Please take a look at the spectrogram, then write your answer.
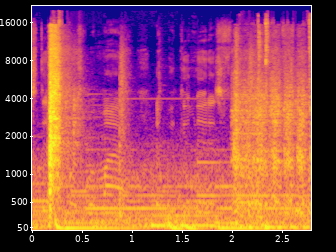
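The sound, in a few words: Toyota JZX100 car engine starting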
